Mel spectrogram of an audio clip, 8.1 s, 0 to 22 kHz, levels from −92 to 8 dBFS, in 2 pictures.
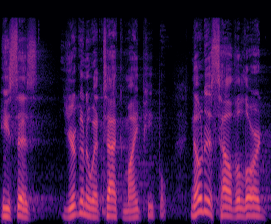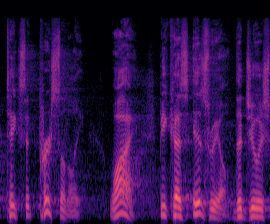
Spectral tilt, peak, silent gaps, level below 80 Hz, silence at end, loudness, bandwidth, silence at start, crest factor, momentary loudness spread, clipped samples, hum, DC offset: -4 dB/octave; -12 dBFS; none; -76 dBFS; 0 s; -32 LUFS; 16 kHz; 0 s; 20 dB; 16 LU; under 0.1%; none; under 0.1%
